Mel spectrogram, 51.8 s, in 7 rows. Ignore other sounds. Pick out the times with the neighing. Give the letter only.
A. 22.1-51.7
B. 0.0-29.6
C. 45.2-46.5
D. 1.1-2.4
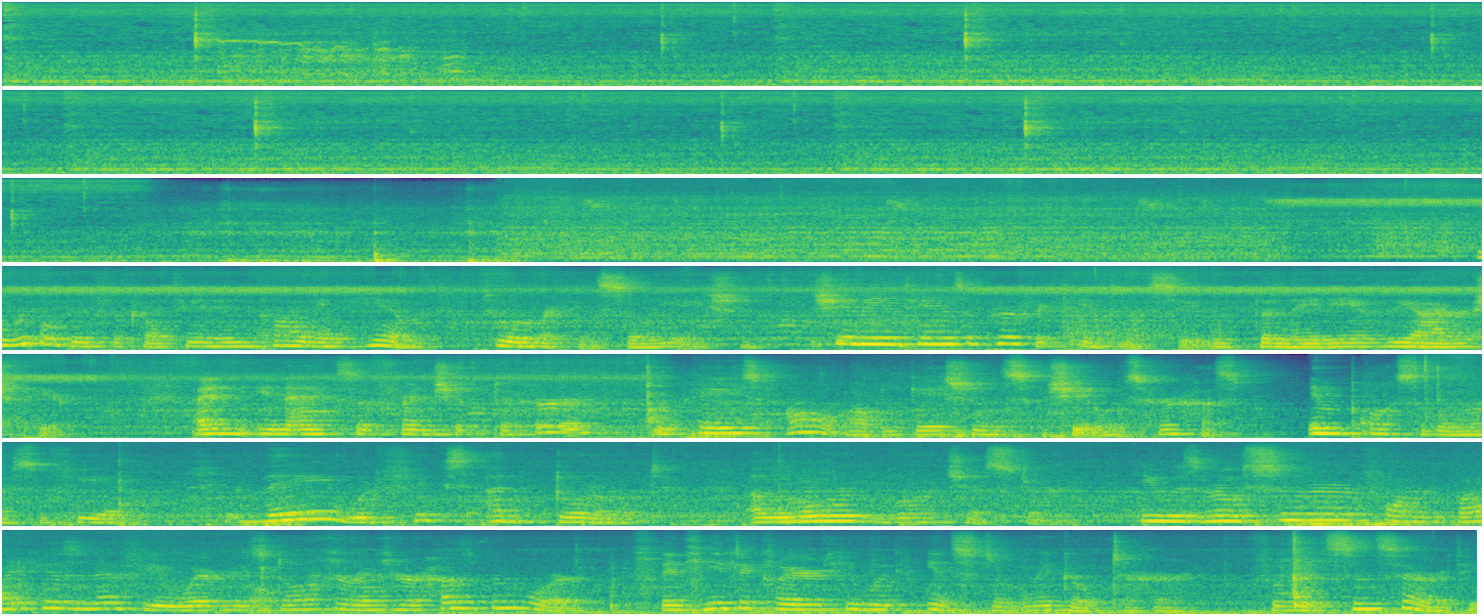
D.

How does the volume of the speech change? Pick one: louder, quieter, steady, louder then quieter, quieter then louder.
steady.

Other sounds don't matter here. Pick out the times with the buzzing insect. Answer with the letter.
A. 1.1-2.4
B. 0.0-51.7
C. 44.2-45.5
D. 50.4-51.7
B.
